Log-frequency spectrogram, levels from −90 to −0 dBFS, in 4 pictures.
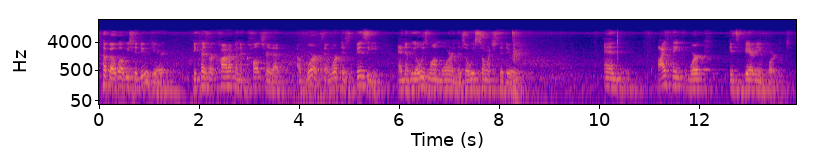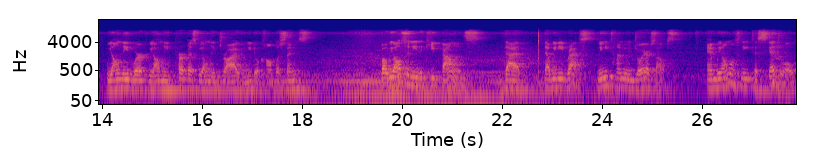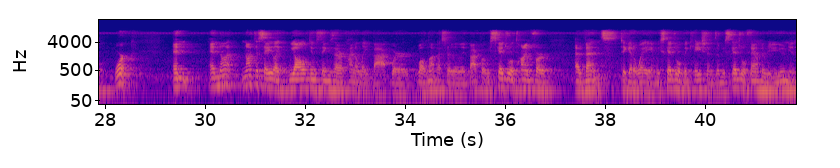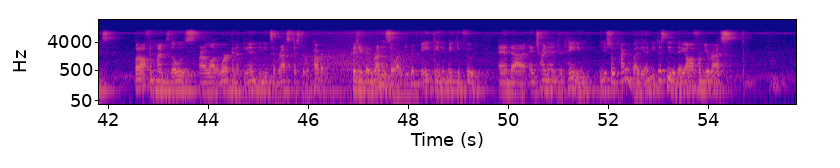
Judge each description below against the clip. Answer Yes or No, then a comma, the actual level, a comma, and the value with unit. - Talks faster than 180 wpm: Yes, average, 190 wpm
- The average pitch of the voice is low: Yes, low, 115 Hz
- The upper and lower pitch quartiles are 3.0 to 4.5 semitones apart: Yes, average, 4.0 semitones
